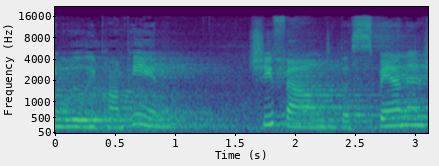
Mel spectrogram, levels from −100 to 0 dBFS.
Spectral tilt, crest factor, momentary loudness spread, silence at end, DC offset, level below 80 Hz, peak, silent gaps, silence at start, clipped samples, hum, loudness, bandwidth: -3 dB/octave; 18 dB; 13 LU; 0 s; under 0.1%; -72 dBFS; -18 dBFS; none; 0 s; under 0.1%; none; -34 LUFS; 16 kHz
